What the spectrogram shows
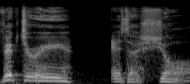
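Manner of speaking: rough, creaky, raspy military-style voice. Thanking a viewer for a tip with a Commissar voice: Commissar voice. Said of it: "my best Commissar impression".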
